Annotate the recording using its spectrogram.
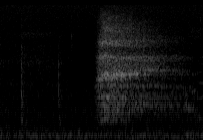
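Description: A man sighs, a single breath out lasting about a second that starts about a second in, as he thinks over a question.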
